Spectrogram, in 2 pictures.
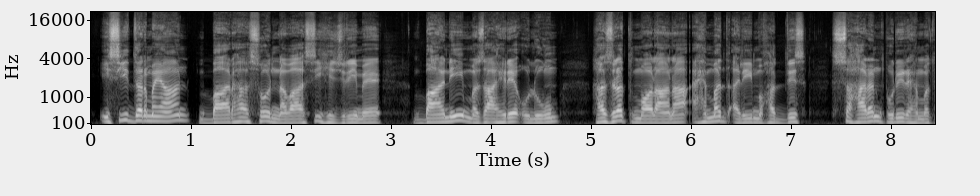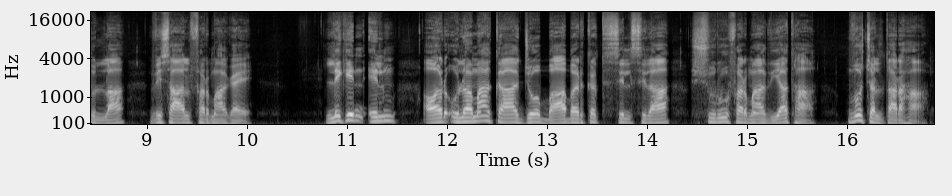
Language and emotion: Urdu, neutral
